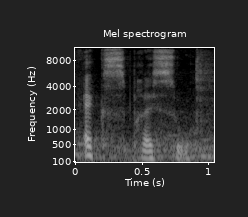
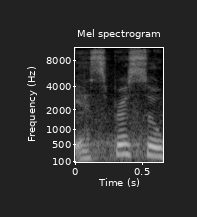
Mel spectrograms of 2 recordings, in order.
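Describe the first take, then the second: First: The word begins with an 'ex' sound. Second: The word begins with a plain 'ess' sound. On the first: This is the form used in France. "we say expresso" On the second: This is not the form used in France. "we don't say espresso"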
